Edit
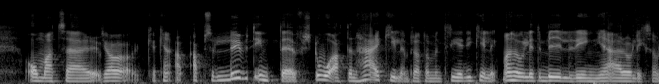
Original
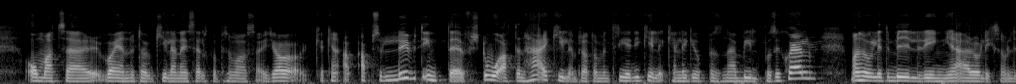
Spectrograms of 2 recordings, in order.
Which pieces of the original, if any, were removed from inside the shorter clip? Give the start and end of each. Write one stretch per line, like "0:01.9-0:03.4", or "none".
0:01.0-0:02.7
0:06.6-0:08.4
